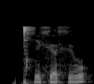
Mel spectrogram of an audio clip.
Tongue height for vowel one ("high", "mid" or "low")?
high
